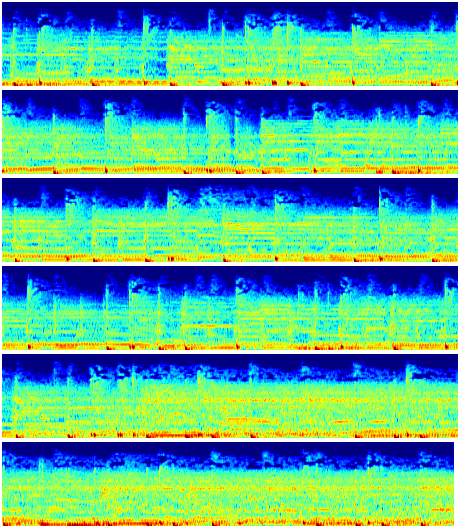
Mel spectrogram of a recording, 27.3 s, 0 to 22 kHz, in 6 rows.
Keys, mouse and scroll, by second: 0.1 click, 0.9-1.9 middle drag, 1.9 click, 2.1-2.9 middle drag, 2.9 click, 3.3-5.6 middle drag, 5.6 scroll up 1, 5.7 alt+a, 6.1 click, 6.4 middle click, 7.0 click, 8.0-8.5 middle drag, 8.5 alt+a, 8.6 click, 9.0 shift+d, 9.6 click, 9.9 middle drag, 10.2 click, 10.8-13.0 middle drag, 13.0 r, 14.8 click, 16.5 r, 17.5 alt+a, 17.6-18.3 middle drag, 18.3 scroll up 1, 18.4-19.2 middle drag, 19.2 shift+d, 19.6 click, 19.8 shift+d, 20.2 click, 21.2 r, 22.1 click, 24.3 alt+a, 24.4-24.8 scroll down 1, 24.8 click, 25.3 shift+click, 25.6 shift+click, 26.3 ctrl+j, 26.4-26.9 middle drag, 26.9 g.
